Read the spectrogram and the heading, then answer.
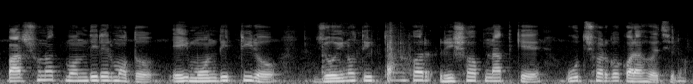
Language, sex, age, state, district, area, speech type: Bengali, male, 30-45, West Bengal, Birbhum, urban, read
